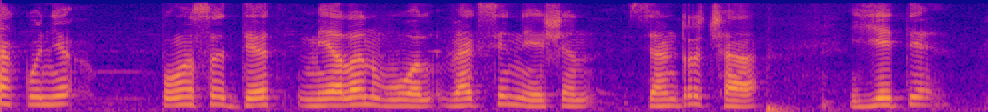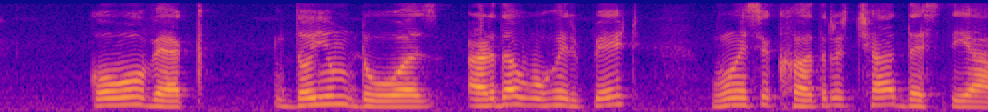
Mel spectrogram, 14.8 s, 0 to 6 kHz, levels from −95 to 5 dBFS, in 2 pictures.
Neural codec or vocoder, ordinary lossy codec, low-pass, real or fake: none; none; 5.4 kHz; real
